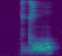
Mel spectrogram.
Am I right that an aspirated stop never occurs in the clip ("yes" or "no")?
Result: yes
